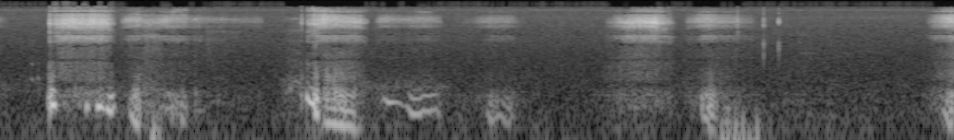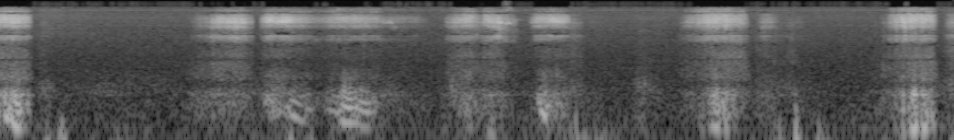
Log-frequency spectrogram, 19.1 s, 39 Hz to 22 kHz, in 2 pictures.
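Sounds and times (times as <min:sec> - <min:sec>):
dog snoring: 0:00.5 - 0:02.2, 0:03.0 - 0:05.2, 0:06.1 - 0:07.5, 0:09.3 - 0:10.0, 0:11.4 - 0:15.4, 0:16.4 - 0:17.6, 0:18.4 - 0:19.0.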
